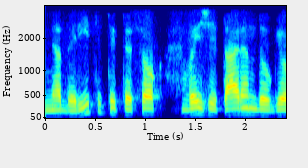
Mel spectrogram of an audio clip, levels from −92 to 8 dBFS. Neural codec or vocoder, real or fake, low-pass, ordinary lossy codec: none; real; 3.6 kHz; MP3, 24 kbps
